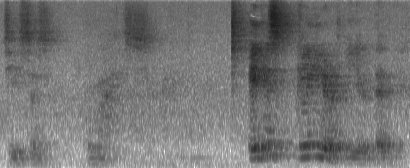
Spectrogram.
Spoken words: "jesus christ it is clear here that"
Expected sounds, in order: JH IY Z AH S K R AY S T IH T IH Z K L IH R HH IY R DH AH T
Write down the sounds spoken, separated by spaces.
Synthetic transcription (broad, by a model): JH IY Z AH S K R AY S IH T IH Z K L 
